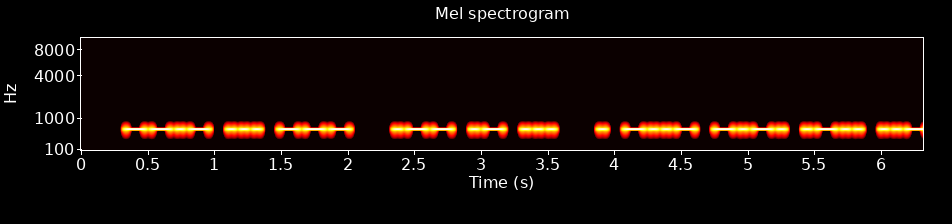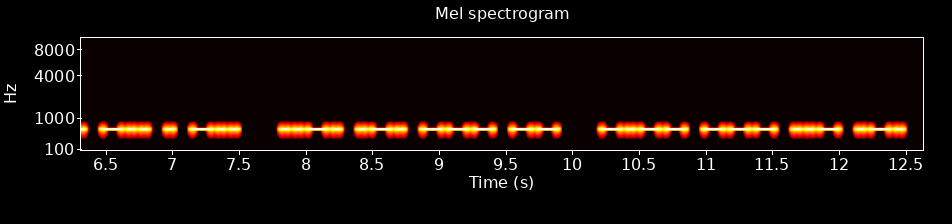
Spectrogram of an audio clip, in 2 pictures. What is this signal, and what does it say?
Morse code, heard as a keyed tone, about 25 wpm, 600 Hz. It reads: QSO WAS EXCLUDED FROM YOUR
